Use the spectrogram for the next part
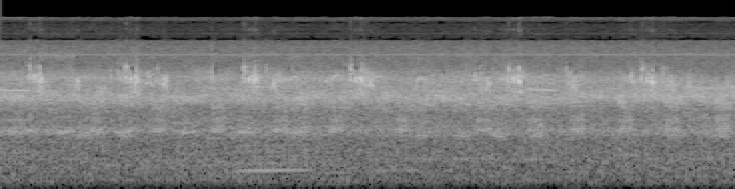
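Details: Frogs calling during early-season rain, a steady buzzing chorus in two pitch bands with brighter pulsed notes repeating roughly every half second over a hiss of background noise.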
